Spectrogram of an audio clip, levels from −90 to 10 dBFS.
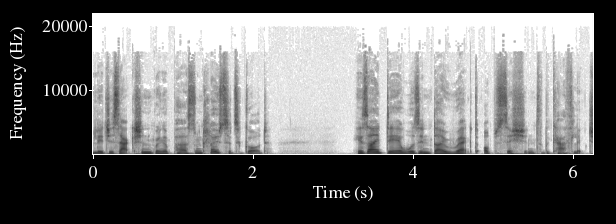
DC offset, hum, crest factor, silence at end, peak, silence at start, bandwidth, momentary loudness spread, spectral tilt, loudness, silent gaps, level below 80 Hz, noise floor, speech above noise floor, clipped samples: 0.5%; none; 18 dB; 0 s; -2 dBFS; 0 s; 17 kHz; 9 LU; -4.5 dB/octave; -18 LUFS; none; -48 dBFS; -58 dBFS; 40 dB; under 0.1%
